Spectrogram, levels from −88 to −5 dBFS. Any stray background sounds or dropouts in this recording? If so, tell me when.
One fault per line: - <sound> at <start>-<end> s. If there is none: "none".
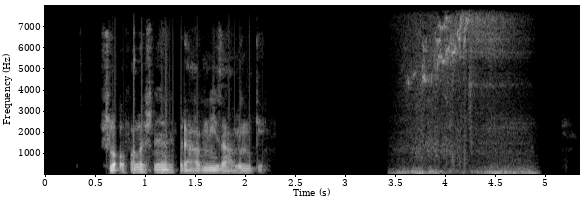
- squeak at 3.4-5.0 s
